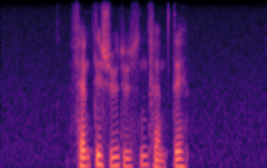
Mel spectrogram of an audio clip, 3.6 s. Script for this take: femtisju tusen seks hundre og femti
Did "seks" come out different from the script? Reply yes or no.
yes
